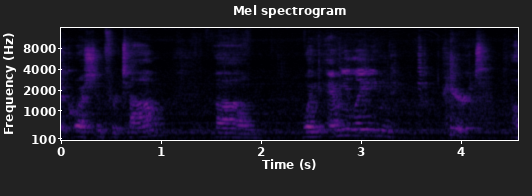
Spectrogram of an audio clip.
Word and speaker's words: Peart: When emulating Peart, I'll say it correctly, what takes priority on your approach to performance, technique, tempo, feel, or composition?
